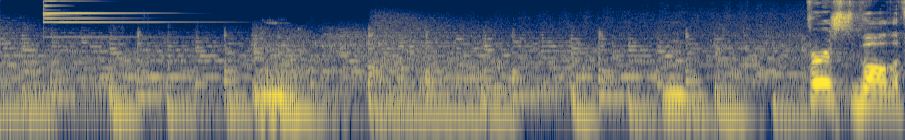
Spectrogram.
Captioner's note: bell dings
